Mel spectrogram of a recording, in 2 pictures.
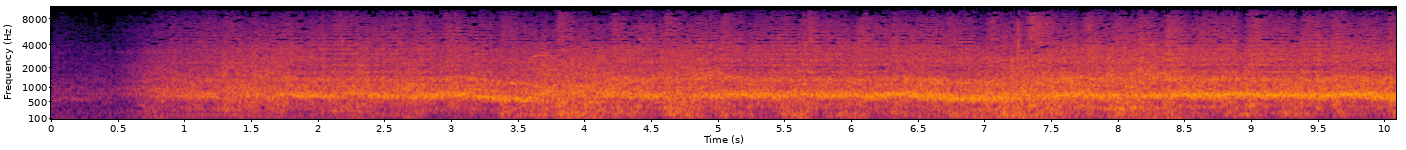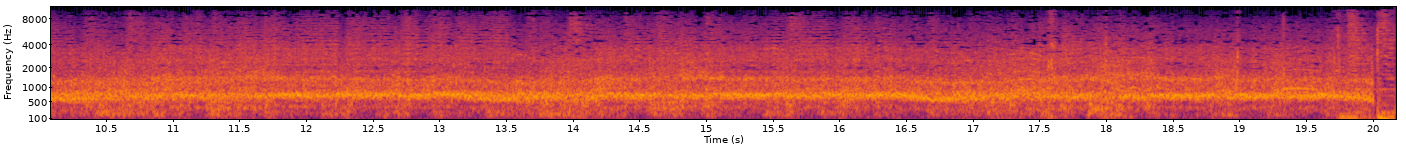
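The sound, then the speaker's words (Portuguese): A large stadium crowd of football fans chants and sings in unison for club idol Lucas Lobos, a loud, sustained roar of voices that swells in after a brief quiet start and holds steady throughout. “Mas antes vamos ouvir a torcida cantando claro.”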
